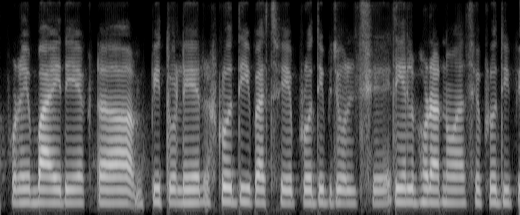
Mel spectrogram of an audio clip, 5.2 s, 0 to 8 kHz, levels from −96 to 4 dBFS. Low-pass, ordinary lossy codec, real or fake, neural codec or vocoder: none; none; fake; codec, 16 kHz, 2 kbps, X-Codec, HuBERT features, trained on LibriSpeech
